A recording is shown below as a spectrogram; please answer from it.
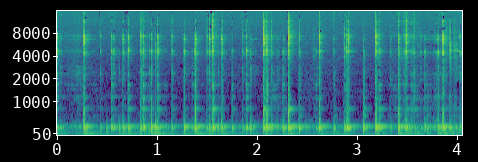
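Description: Long nails scratch and tap the black metal mesh grille of a USB microphone. Quick, dry clicks with a bright crackle sit over a steady low hum near 230 Hz, and each tap dies away almost at once.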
